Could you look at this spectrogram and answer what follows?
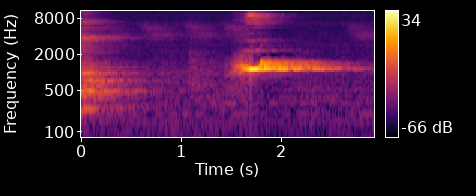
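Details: African grey parrot kept as a pet imitating SubhanAllah: a soft voiced syllable followed by a long, steady whistled tone.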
